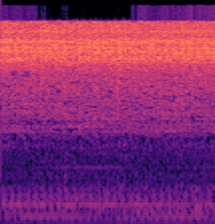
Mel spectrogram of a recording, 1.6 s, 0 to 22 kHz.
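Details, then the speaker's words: Fridge compressor GFF57AA (1/6 HP plus, data says 1/5 HP) running on its overload: an even hum with a constant hiss and no knocks, drawing 0.71 A on the clamp meter in normal running. "Oke, ini kondisi running ya, kondisi running."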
